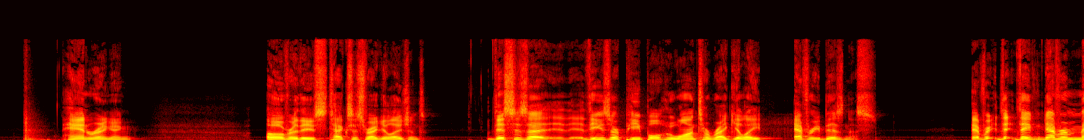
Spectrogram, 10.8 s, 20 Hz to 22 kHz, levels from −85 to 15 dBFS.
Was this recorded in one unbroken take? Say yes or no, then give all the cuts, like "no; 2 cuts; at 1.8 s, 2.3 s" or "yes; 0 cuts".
yes; 0 cuts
